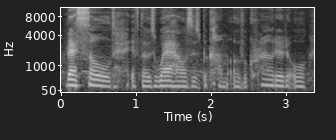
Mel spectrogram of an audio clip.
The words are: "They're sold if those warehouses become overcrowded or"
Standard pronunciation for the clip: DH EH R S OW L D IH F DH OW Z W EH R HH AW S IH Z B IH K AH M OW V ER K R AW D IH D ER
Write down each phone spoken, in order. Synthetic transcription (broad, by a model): DH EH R S OW L D IH F DH OW Z W EH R HH AW S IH Z B IH K AH M OW V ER K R AW D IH D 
